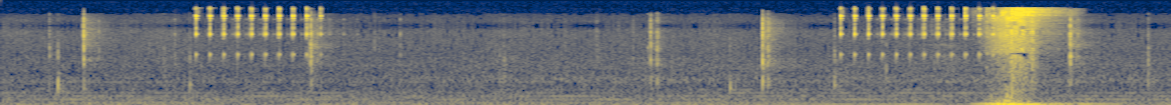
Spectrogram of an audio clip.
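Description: Short electronic beeps tick rapidly in quick bursts.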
